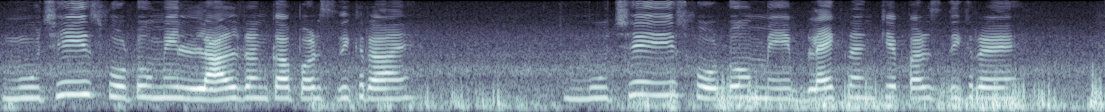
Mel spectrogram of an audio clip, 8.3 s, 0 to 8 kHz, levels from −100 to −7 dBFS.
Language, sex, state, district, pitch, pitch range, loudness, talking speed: Hindi, female, Madhya Pradesh, Dhar, 265 Hz, 255-275 Hz, -18 LUFS, 150 wpm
